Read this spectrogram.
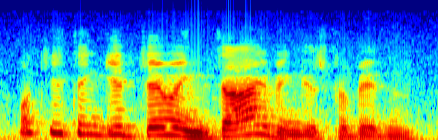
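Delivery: high indignant scolding. A narrator's reading. Duck scolding the frogs, indignant. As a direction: tell them off.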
